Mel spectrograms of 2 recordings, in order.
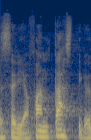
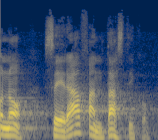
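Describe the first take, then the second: First: Said in the usual way. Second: SERÁ said slowly and firmly; firm correction on SERÁ. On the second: Retold or imitated. Pastor corrects the husband's doubt, firm stress on "será".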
